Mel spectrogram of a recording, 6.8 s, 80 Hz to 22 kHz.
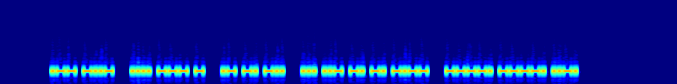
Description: Morse code, heard as a keyed tone, about 49 wpm, 700 Hz. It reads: WX HOT AND SUNNY 99F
